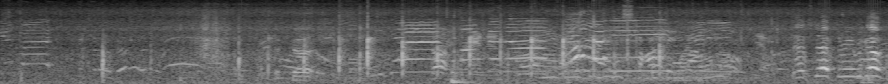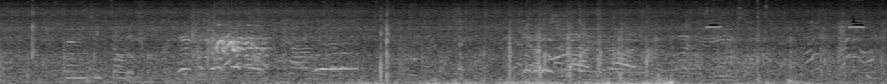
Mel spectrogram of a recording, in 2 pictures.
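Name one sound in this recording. Children shout and cheer outdoors.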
